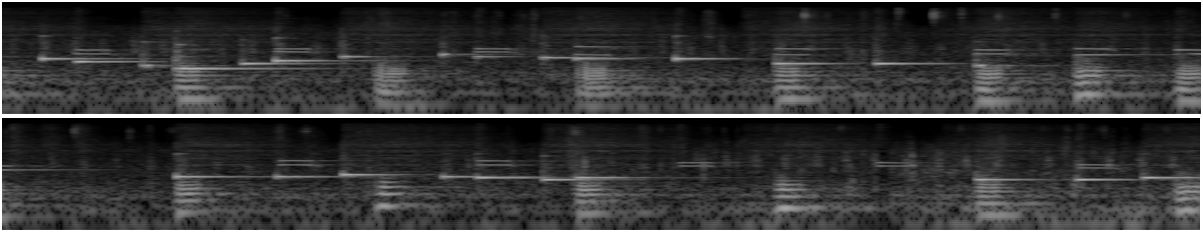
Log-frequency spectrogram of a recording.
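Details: A bright mallet-percussion melody with steady beats plays throughout, with faint speech underneath and no animal voice.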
